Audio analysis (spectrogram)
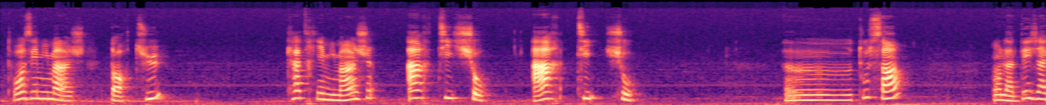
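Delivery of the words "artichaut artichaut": "artichaut" slowly split into ar, ti, chaut; syllable by syllable. Shown as a demonstration. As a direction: sound out "artichaut" slowly, a pause after each syllable. Teacher sounds out word for pupils. («artichaut» lentement, syllabe par syllabe)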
